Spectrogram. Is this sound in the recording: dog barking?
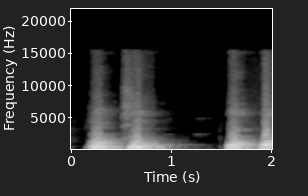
yes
